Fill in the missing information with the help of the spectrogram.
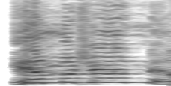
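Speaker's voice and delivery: Imogen with a high, drawn-out IM; stress on first syllable. Retold or imitated. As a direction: lean hard on the start of Imogen, questioning. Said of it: "accent on, on the im".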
